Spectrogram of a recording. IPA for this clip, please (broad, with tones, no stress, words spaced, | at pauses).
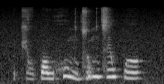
t͡ʃɔ̤˨pɔ˨wxu˦˨ŋ d͡zṵ˦ŋd͡zɪ˦wpʊ˧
